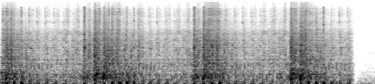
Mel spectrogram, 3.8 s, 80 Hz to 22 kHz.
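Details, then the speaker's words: 1998 Murray Widebody LT riding mower, single-cylinder 12.5 hp Briggs & Stratton: rough running with heavy thuds about once a second and the whole engine banging and shifting from a loose engine mount; fix is bolting the mount through with washer and nut. "should alleviate our very rough knocking banging noise that we have if I was running it earlier I could see the whole engine shifting and moving around"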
